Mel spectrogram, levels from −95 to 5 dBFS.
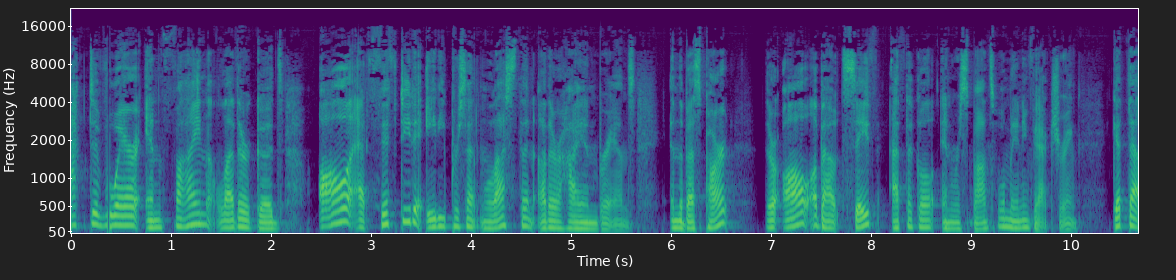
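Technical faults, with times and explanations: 0.36–0.40 s, Bluetooth dropout: a short hole of silence just before "and fine leather goods", with speech resuming as if it had played on, which fits about 21 ms of audio lost in a single frame, likely over the wireless link. The waveform shows a flat gap, and the spectrogram shows a thin blank vertical stripe.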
